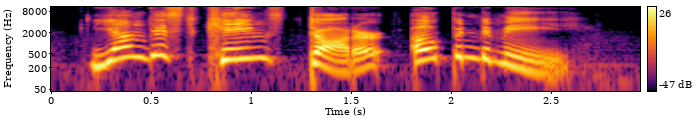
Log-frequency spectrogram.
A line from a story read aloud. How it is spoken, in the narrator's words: cried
